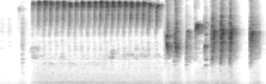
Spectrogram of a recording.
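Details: Olive-backed sunbird in full song, played as a lure for sunbirds that have gone quiet: a fast, even high trill of about thirty ticking notes, then a jumble of scratchy, squeaky high phrases.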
